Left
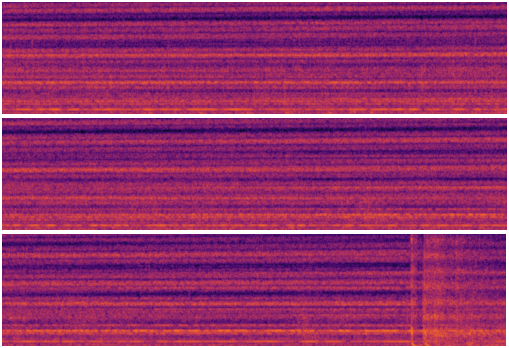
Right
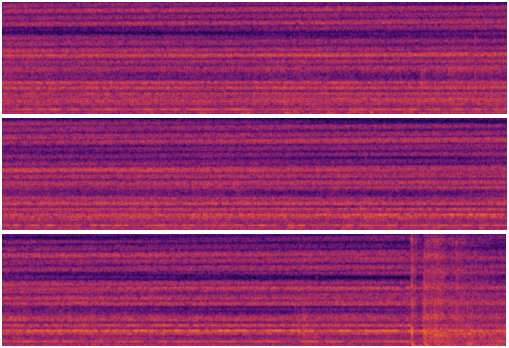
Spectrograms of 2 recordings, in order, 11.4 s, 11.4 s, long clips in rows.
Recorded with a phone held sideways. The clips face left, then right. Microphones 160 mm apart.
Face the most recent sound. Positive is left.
turn(degrees=5)  # may be behind; listen again after turning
